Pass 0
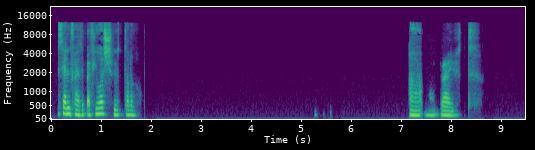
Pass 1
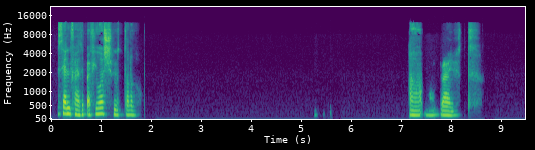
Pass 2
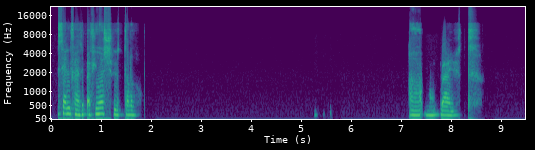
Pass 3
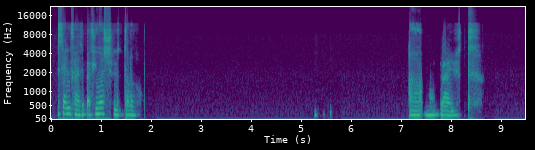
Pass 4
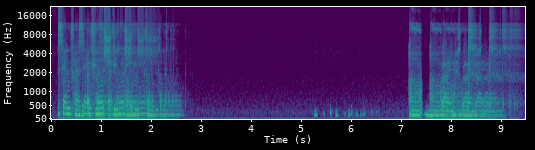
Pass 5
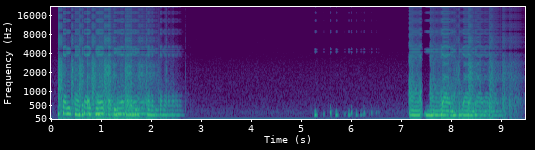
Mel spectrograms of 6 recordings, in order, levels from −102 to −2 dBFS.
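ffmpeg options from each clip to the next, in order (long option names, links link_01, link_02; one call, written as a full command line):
ffmpeg -i in.wav -af "lowshelf=frequency=170:gain=-10,volume=8dB" out.wav
ffmpeg -i in.wav -af "alimiter=limit=-12.5dB:level=0:latency=1:release=402,aeval=exprs='0.237*(cos(1*acos(clip(val(0)/0.237,-1,1)))-cos(1*PI/2))+0.0266*(cos(5*acos(clip(val(0)/0.237,-1,1)))-cos(5*PI/2))+0.015*(cos(8*acos(clip(val(0)/0.237,-1,1)))-cos(8*PI/2))':channel_layout=same,volume=-8.5dB" out.wav
ffmpeg -i in.wav -af "acompressor=threshold=-44dB:ratio=2.5,volume=3.5dB" out.wav
ffmpeg -i in.wav -af "equalizer=frequency=250:width_type=o:width=1:gain=6,equalizer=frequency=1000:width_type=o:width=1:gain=-3,equalizer=frequency=2000:width_type=o:width=1:gain=-7,equalizer=frequency=8000:width_type=o:width=1:gain=-6,aecho=1:1:420|672|823.2|913.9|968.4:0.631|0.398|0.251|0.158|0.1,volume=-1dB" out.wav
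ffmpeg -i in.wav -af "acrusher=samples=10:mix=1:aa=0.000001,volume=2.5dB" out.wav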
